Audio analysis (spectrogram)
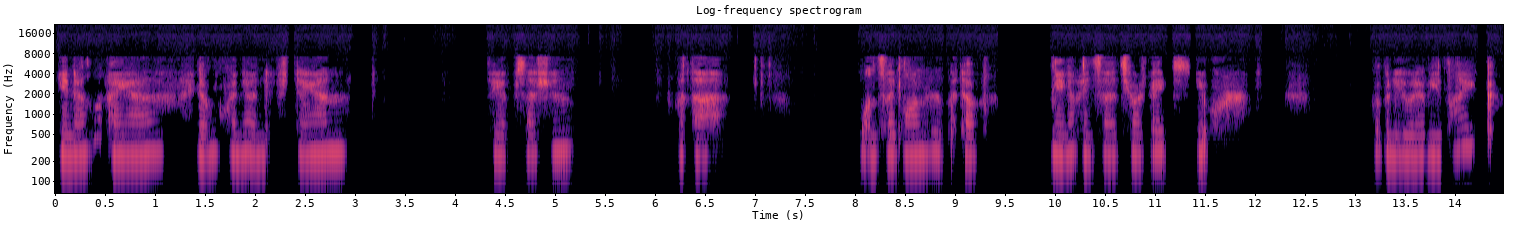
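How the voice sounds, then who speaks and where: A woman doing an ASMR roleplay, speaking softly and in whispers, with a hesitant, halting, gently conversational manner. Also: on the high side, level tone, dull audio.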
